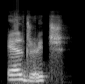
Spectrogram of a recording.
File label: "eldritch", Indian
